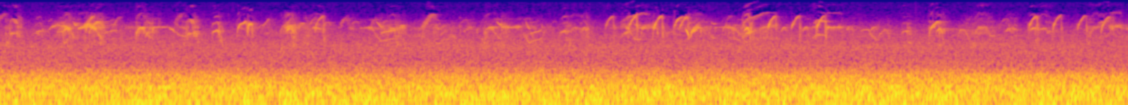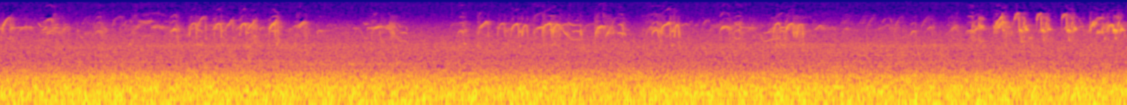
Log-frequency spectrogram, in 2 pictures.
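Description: Small birds singing and chirping in scattered bursts, thinning out for a few seconds around the middle, over a steady low rumble of background noise.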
